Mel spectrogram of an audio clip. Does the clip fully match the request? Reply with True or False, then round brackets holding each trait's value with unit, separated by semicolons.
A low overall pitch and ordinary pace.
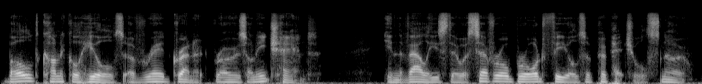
True (110 Hz; 180 wpm)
